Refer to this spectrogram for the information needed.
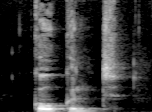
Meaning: present participle of koken
- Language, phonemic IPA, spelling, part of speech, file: Dutch, /ˈkokənt/, kokend, verb / adjective, Nl-kokend.ogg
